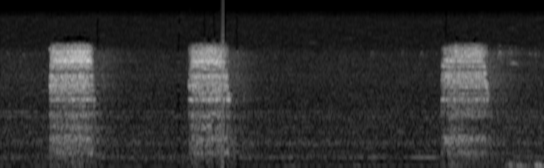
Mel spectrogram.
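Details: In an owl nest box, an adult feeding a chick as the others sleep, three loud, raspy hisses, two close together and then a longer pause before the third, with a faint click.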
